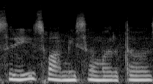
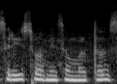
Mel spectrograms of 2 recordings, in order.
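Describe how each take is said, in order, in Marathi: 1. तो स्पष्ट आवाजात मोठ्याने म्हटला जातो. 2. तो हळू आवाजात पुटपुटत म्हटला जातो. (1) "पहिली पद्धत आहे वाचिका" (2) "म्हणजे पुटपुटत"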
